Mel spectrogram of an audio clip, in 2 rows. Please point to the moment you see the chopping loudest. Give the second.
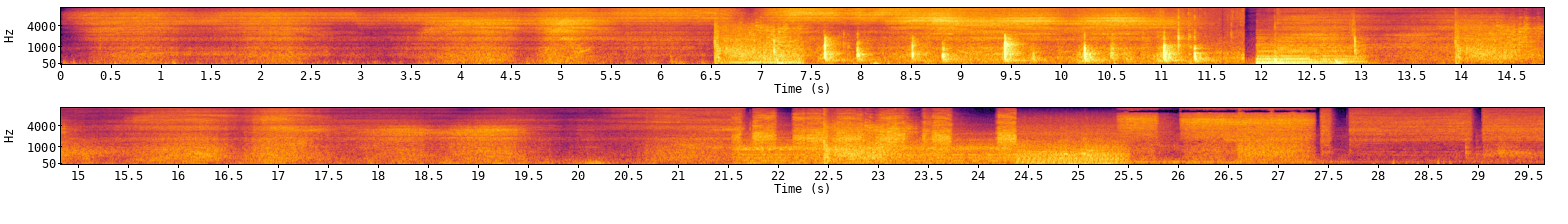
11 s.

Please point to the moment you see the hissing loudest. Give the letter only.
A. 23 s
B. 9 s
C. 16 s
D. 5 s
B.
